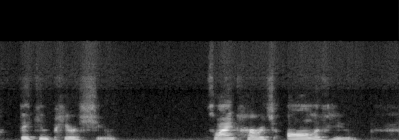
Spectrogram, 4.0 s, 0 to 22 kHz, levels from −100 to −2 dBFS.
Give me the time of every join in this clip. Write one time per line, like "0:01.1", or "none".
none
